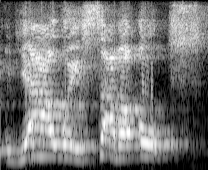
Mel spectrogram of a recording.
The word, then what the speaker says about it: Yahweh Sabaoth: the Yahweh, Yahweh Sabaoth is the Hebrew pronunciation.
